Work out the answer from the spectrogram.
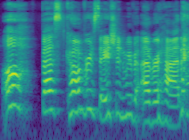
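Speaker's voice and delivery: bubbling over with joy; laughing. Real, not acted. Recalling happy phone call.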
